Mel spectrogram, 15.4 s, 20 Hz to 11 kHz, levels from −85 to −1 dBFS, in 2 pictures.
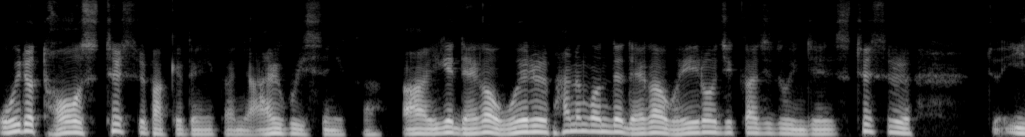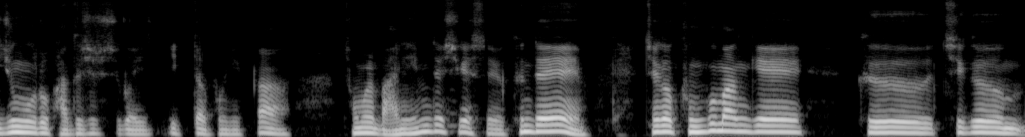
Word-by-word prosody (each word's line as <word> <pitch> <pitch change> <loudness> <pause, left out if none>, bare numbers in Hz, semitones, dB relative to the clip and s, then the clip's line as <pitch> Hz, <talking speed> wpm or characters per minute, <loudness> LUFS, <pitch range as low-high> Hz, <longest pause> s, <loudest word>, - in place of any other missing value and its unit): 오히려 160 +5 +2
더 125 +6 +2
스트레스를 150 0 -6
받게 105 -1 -5
되니까요, 95 -1 -6
알고 110 +2 -1
있으니까. 90 -2 -9 0.2
아 110 +1 +1
이게 120 +5 +2
'내가 115 +5 +2
오해를 140 +6 +3
하는 160 +5 -2
건데 150 -2 +1
내가 115 +3 +1
왜 110 +2 0
이러지?'까지도 125 -4 -2
이제 100 0 -3
스트레스를 140 -3 -4 0.4
또 - - -20
2 120 - -1
중으로 130 -2 +4
받으실 105 +2 -5
수가 100 0 -6
있 95 -1 -4
있다 115 0 -5
보니까 100 +3 -4 0.4
정말 125 +1 +2
많이 100 +3 0
힘드시겠어요. 140 -7 -2
근데 155 - +4 0.4
제가 150 0 +4
궁금한 155 +3 +3
게 145 -2 +4 0.4
그 130 -3 +3
지금 130 -5 +2
125 Hz, 330 characters per minute, -23 LUFS, 105-140 Hz, 0.4 s, 중으로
